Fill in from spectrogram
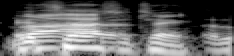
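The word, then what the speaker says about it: L'Occitane: Now I switched over to Loxetane. How do you say it? – What's that? – Loxetane.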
